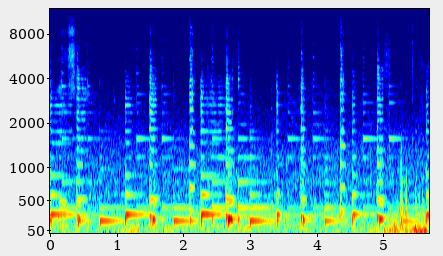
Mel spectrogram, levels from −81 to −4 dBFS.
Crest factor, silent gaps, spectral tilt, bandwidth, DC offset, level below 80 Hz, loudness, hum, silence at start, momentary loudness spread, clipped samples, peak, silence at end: 18 dB; none; -8.5 dB/octave; 8.8 kHz; under 0.1%; -32 dBFS; -24 LUFS; none; 0 s; 10 LU; under 0.1%; -4 dBFS; 0 s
